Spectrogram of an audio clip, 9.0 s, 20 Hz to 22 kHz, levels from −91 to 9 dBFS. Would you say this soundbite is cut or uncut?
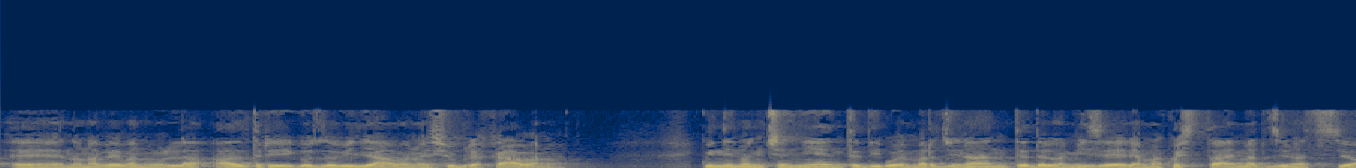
cut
